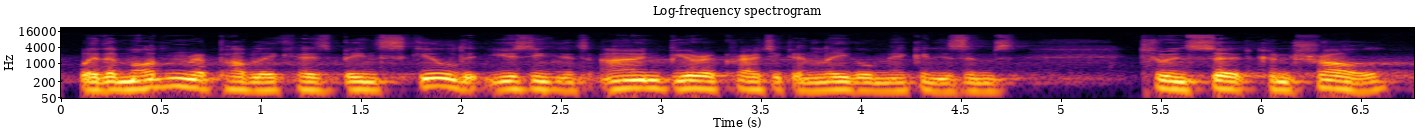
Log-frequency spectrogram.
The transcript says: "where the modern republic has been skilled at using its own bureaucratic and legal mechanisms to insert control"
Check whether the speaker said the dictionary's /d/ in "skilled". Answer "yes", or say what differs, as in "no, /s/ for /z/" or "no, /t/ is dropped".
yes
